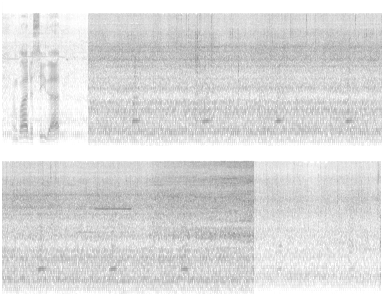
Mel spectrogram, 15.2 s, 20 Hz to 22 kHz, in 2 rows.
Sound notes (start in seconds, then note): 2.0 engine roaring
